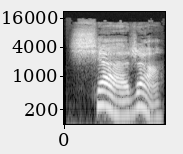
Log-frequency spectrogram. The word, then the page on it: tjära: [²tj'ä:ra]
